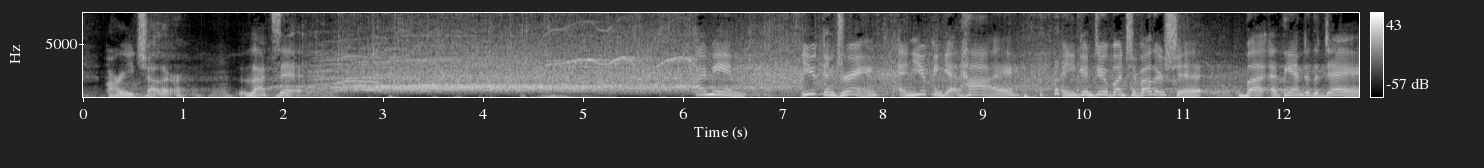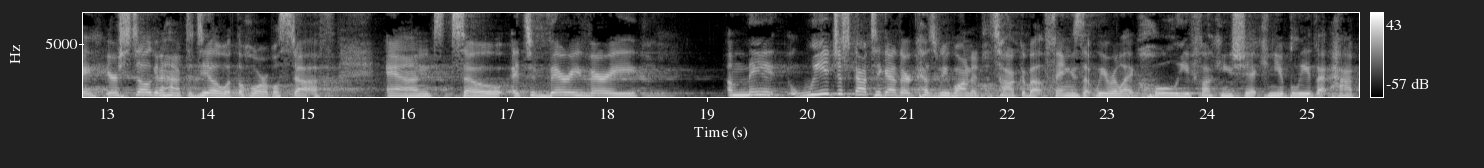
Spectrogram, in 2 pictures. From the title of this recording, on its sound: Live at the Fox Theatre in Detroit, MI (2019)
